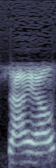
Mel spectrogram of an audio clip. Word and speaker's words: Jael: It's actually pronounced Jael because it's Jael.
